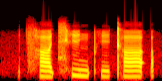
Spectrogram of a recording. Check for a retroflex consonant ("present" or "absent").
absent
